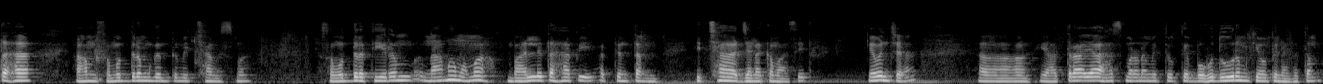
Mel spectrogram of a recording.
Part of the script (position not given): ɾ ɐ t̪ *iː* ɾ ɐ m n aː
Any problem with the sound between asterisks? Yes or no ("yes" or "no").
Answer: no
